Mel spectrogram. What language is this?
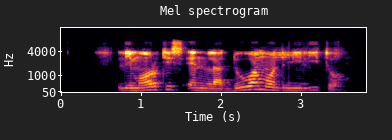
Esperanto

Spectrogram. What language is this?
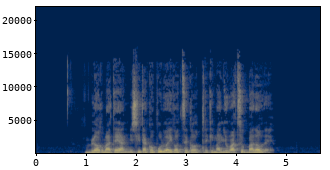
Basque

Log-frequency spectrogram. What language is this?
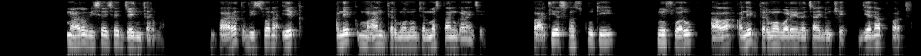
Gujarati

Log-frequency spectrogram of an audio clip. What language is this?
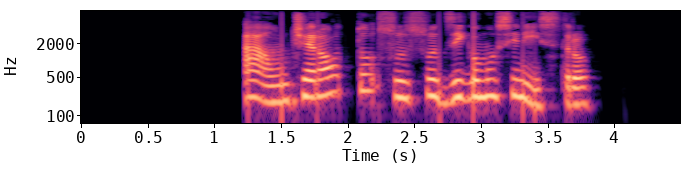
Italian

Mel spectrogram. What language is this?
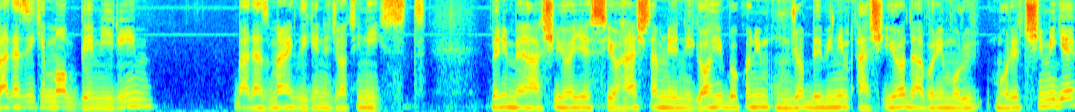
Persian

